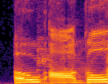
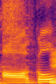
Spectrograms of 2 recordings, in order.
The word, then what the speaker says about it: ogles: That's not how you pronounce that word. Ogles? I think it's Did ogles. you say ogles? Yeah, it's like goggles. No, it's ogles.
